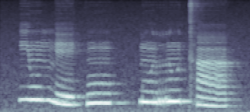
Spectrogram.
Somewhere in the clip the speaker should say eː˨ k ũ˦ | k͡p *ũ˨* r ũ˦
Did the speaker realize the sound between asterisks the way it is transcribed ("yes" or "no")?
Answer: no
